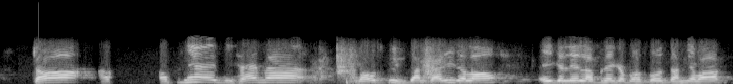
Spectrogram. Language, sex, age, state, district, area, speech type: Maithili, male, 60+, Bihar, Madhubani, urban, conversation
